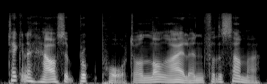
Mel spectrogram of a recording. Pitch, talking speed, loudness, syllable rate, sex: 110 Hz, 270 wpm, -21 LUFS, 6.9 syllables/s, male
